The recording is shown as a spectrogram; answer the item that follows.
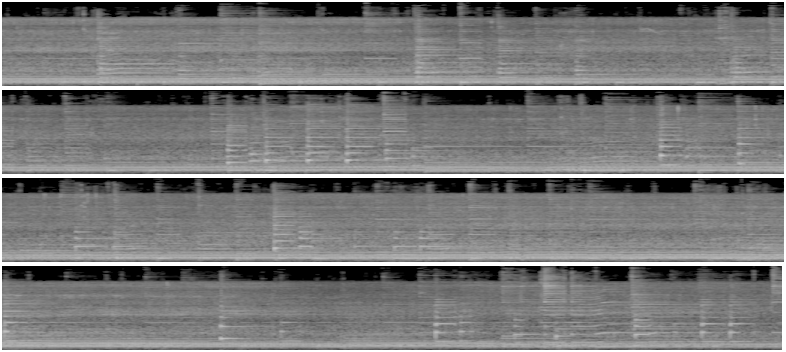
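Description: Background music with plucked-string notes, over the steady running of a small petrol mini-tiller's engine as it churns dry, hard soil.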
